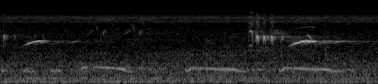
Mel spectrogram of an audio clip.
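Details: Zitting cisticola, more often heard than seen: a brief cluster of sharp, high clicking notes and clear rising whistled notes near the start and end, over a steady high insect-like hiss and soft lower sweeping tones.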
